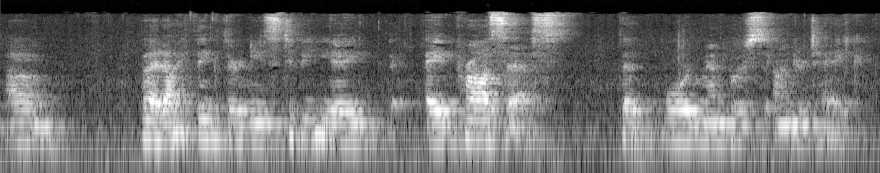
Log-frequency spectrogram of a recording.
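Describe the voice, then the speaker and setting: A woman giving an unscripted, halting and measured answer as a candidate at a public forum. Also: sits low, level tone. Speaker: school board candidate. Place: large meeting board room. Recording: roomy distant mic, faint noise.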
